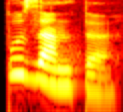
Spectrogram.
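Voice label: "пызантӧ" Komi, female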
